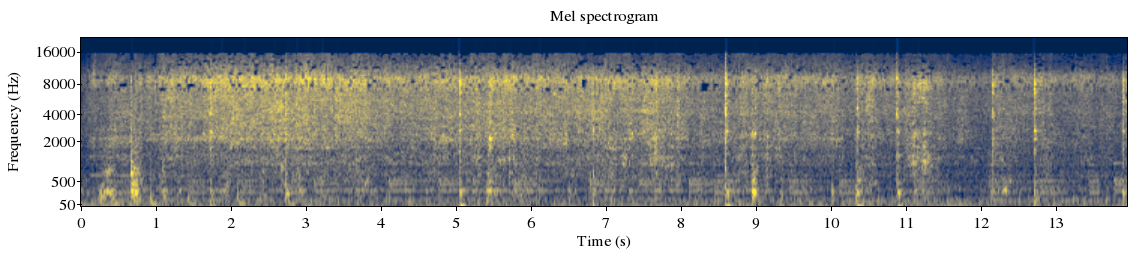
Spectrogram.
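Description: Onion-tomato masala with ground spices sizzling as it fries in a metal kadai, stirred and scraped with a flat metal spatula, with sharp clicks of the spatula against the pan every second or so.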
